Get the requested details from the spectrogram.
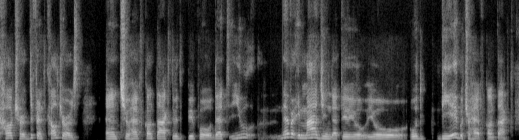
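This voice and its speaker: A man with a Brazilian accent, lively intonation and a fairly slow pace over a quiet background. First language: Portuguese. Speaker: interviewer, English learner. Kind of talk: casual interview. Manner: halting.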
